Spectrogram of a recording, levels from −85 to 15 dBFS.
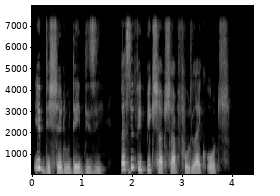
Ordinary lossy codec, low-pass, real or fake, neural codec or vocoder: none; 7.2 kHz; real; none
